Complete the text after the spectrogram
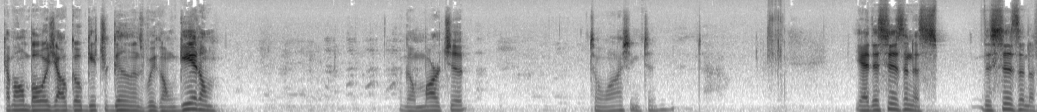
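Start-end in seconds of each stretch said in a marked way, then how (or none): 0.0-6.8 hammed-up Southern rabble-rouser; rally the boys in a mock Southern accent. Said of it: "It's just always a Southern".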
